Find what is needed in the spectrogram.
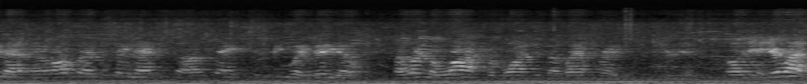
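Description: Mostly speech: a man talking without pause, heard from inside a car, over a steady low rumble.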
